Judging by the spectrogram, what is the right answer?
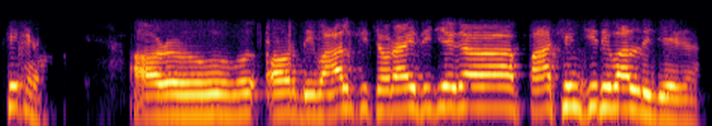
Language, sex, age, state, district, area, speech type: Hindi, male, 18-30, Bihar, Vaishali, rural, conversation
